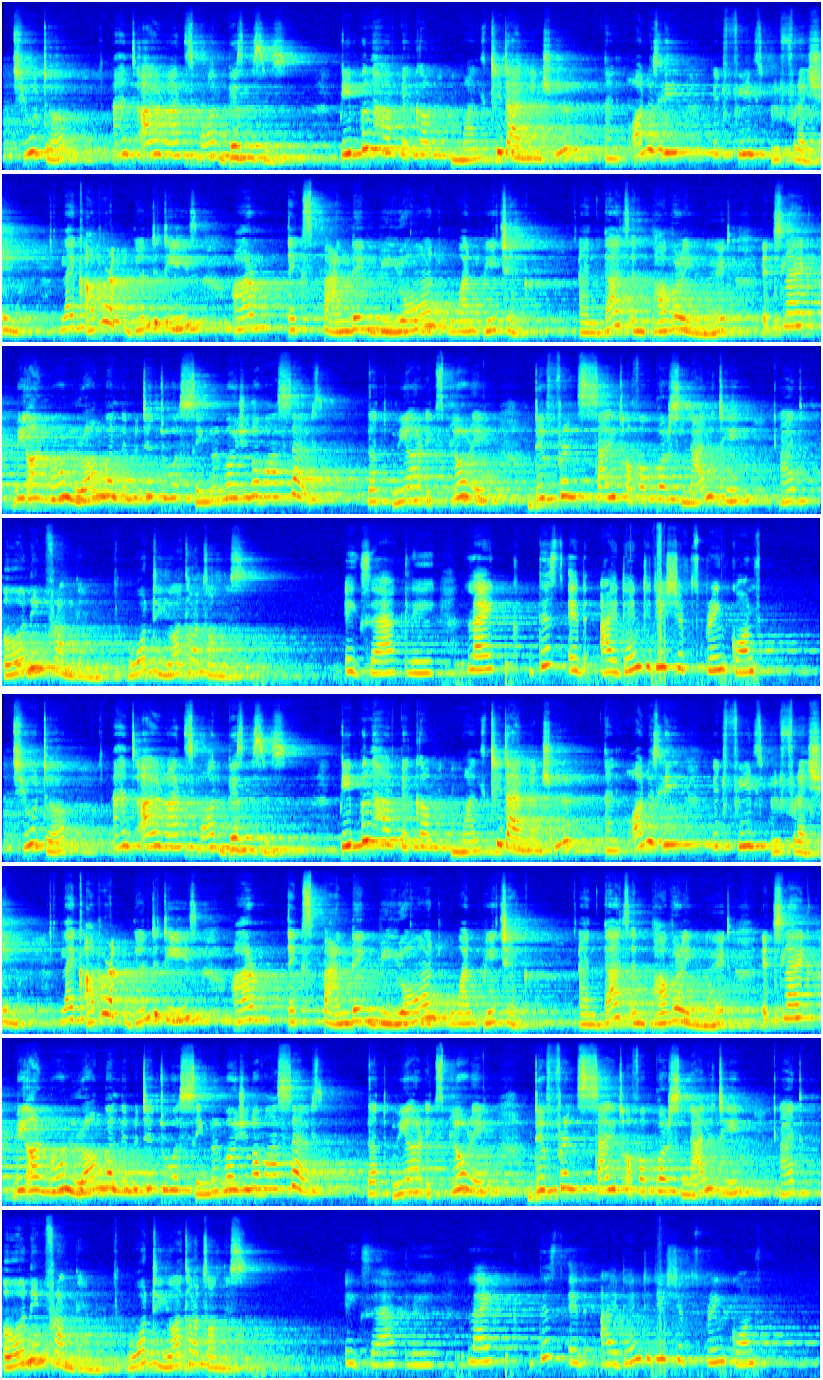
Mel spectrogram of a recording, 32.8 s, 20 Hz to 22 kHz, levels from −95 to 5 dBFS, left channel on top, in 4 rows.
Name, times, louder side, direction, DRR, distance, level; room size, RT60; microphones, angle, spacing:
voice 1, 0.1-0.7 1.1-2.8 3.4-8.4 8.8-13.4 14.0-19.6 20.0-23.8 24.2-27.1, right 1 dB, 20° right, 6 dB, 0.9 m, -23 dB
voice 2, 28.0-28.9 29.2-29.5 29.9-32.2, left 6 dB, 45° left, 13 dB, 0.3 m, -25 dB
20.0 x 6.7 x 9.4 m, 2.7 s
head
